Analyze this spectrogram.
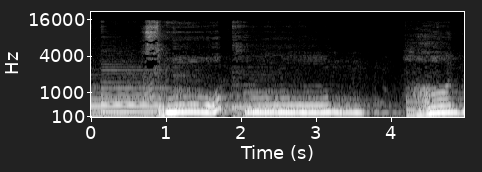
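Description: Live song: a voice holding long notes with wide swooping pitch slides over acoustic guitar accompaniment. The sound drops away briefly just before four seconds, then the voice comes back in with a rising slide.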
